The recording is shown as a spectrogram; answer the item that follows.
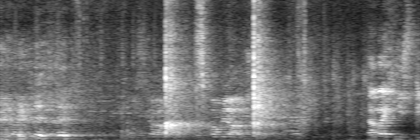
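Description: Indistinct men's voices with a few sharp knocks in the middle.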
